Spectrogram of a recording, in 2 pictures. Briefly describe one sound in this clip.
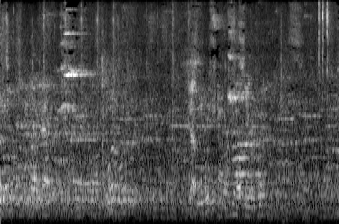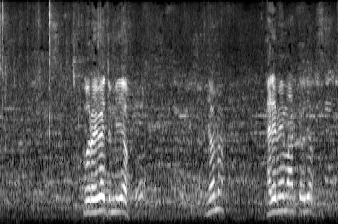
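A crowd of men and women chatters and calls out loudly nearby.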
